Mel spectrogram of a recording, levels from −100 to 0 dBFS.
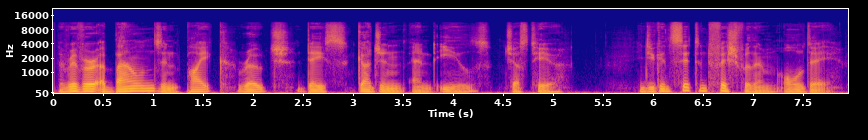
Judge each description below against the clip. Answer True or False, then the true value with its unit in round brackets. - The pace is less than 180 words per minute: True (165 wpm)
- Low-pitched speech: True (90 Hz)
